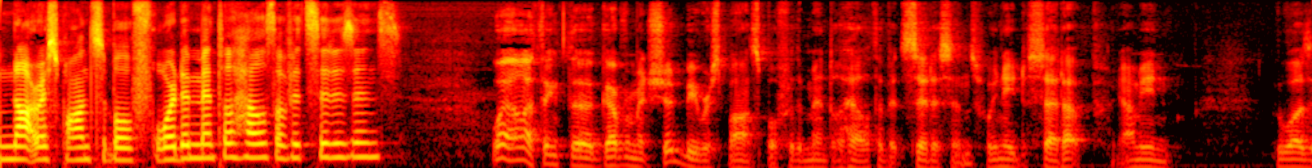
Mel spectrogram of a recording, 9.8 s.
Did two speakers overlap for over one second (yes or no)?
no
